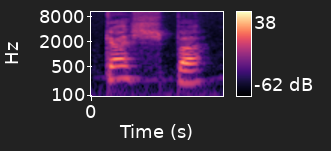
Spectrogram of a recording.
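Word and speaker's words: cache pas: Porque como Regra geral a gente não pronuncia as consoantes no final de palavras portanto caspa CPA e um comentário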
